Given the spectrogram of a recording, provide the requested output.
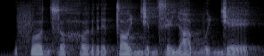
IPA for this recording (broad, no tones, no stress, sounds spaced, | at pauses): f o d͡z o h o r ɪ t ɔ ɟ e d͡z ɪ j a b o ɟ e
